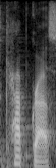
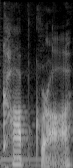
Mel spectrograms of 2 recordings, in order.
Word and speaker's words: Capgras: It was first documented by a French psychologist, so it's probably pronounced something like Capgras, but whatever, I'm American. Capgras.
